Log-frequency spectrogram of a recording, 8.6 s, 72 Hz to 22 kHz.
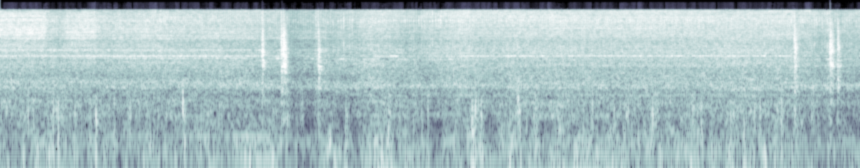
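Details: BMW E39 with M52TUB28 engine at cold start idle: loose, irregular knock with some hiss that goes away as the engine warms; cause was a cracked crankcase ventilation hose letting in unmetered air.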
